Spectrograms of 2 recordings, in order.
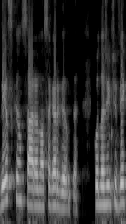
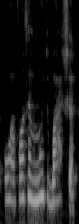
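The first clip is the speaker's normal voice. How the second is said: much softer, barely there; very quiet voice; 3 semitones higher, 9 dB quieter than usual. Shown as a demonstration. Voice coach showing viewers a very quiet voice, much softer. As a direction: drop the volume right down to show a quiet voice. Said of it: "Olha quantos tons de voz diferentes".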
